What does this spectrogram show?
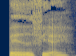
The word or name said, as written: badeferie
